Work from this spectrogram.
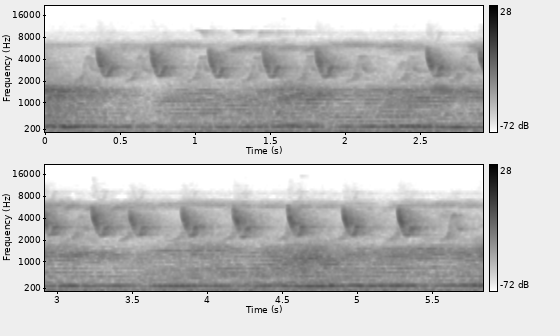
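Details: Frog calling during the rainy season: a steady train of short, high, downward-sweeping notes, roughly two or three per second, over a dense night chorus and a constant low droning hum.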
